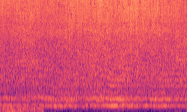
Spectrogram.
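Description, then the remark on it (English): A queenless honeybee hive roars with a loud, steady drone of countless wings as many bees expose their scent glands and fan their wings, continuous for the whole stretch, with a low rumble at the start and no voices. “If the bees lose their queen, we often get what we call scenting behavior. And that scenting behavior sort of creates a roar.”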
